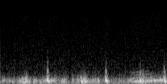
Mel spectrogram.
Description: Sound is that of S1–S2 at rest (“out”) and S1–A2–P2 with inspiration (“in”). S2 splits with inspiration because intrathoracic pressure decreases, drawing more blood into the right ventricle and postponing pulmonic valve closure.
